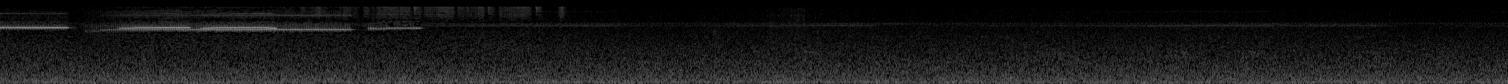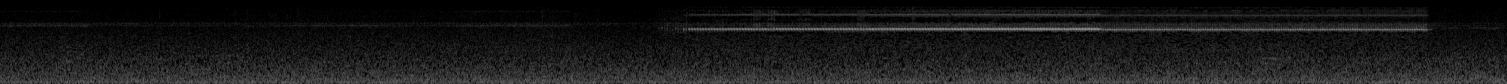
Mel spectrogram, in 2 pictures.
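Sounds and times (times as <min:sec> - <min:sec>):
daytime insects buzzing: 0:00.0 - 0:06.1, 0:21.7 - 0:29.4
soft hiss: 0:00.0 - 0:30.1.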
